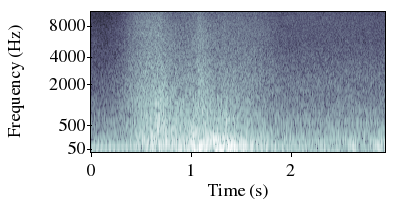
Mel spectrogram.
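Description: A huge ocean wave surges in and crashes heavily against one side of the boat Ægir, a loud roaring wash that builds, peaks and fades into churning water and wind noise. No one speaks.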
